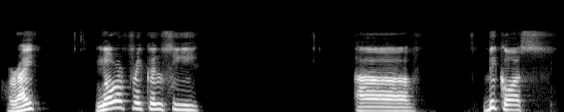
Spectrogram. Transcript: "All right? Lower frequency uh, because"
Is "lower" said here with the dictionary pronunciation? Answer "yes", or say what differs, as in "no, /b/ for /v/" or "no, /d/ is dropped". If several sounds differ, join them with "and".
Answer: no, /n/ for /l/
